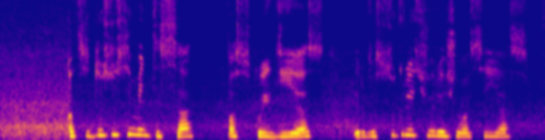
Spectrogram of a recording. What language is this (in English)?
Lithuanian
